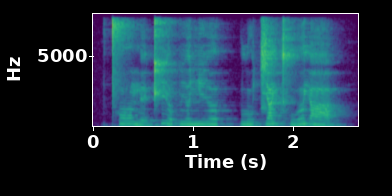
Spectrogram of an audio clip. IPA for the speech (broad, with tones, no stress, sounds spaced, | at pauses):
t̪ʰ ɤː˧ n e˩ kʰ i˥˨ ə̯ p i˧ ə̯ ɲ i˧ ə̯ | l u˧˩ t͡ɕ a˧˥ j kʰ u˩˧ ə̯ j aː˧˩ t̚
